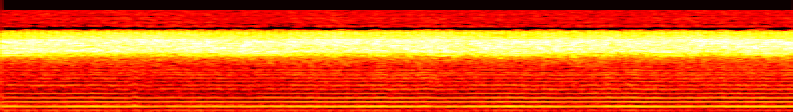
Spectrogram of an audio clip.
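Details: Flying cicada making a continuous loud, hissing buzz, steady and unbroken throughout, over a low droning hum.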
